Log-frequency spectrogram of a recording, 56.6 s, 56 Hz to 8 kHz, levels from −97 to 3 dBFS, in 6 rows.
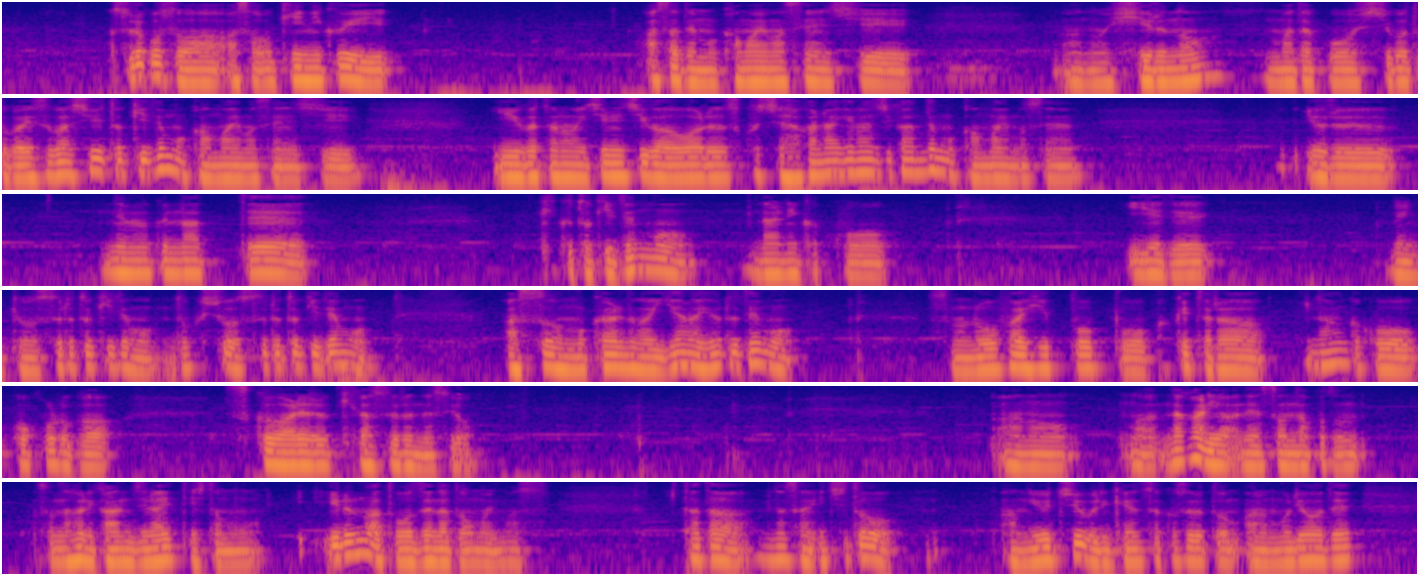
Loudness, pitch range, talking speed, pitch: -34 LUFS, 100-120 Hz, 225 characters per minute, 110 Hz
